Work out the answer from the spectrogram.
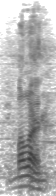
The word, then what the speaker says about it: Muller: Um Sam Sam Muller is correct the correct pronunciation according to correct in in according to coach Porter, Muller.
